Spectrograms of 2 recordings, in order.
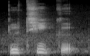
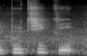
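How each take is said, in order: First: Boutique said softly as puutiku; Japanese boutique. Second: Boutique said as puutiku, with a final u; Japanese boutique. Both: Shown as a demonstration. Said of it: "So they say boutique".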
